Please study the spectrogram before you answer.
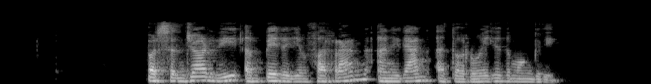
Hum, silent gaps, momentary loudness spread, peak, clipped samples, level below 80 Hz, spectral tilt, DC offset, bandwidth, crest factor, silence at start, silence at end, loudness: none; none; 7 LU; -2 dBFS; under 0.1%; -58 dBFS; -6 dB/octave; under 0.1%; 7.6 kHz; 20 dB; 1.5 s; 0.95 s; -20 LUFS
